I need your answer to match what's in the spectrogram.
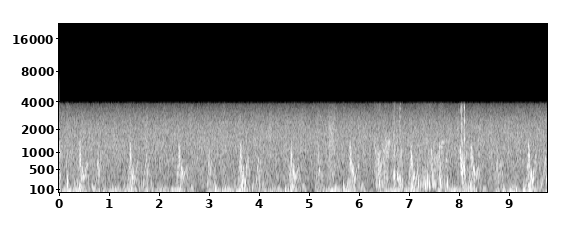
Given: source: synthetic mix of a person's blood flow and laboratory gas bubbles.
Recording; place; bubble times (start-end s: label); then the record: Doppler ultrasound of blood flow; precordium
0.00-0.06 s: bubbles
0.13-0.25 s: bubbles
6.29-6.63 s: bubbles
6.68-6.90 s: bubbles
7.14-7.80 s: bubbles
7.99-8.18 s: bubbles
From the record:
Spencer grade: 2 (many but less than half of the cardiac periods contain bubble signals, singularly or in groups); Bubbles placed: only in the low amplitude regions of the cardiac cycle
